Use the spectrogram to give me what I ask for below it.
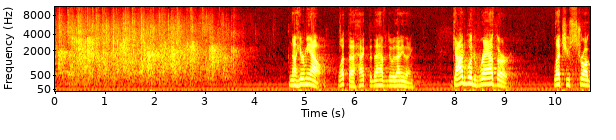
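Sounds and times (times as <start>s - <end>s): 
crowd applauding: 0.0s - 4.0s
speech: 4.7s - 7.3s, 8.0s - 9.2s, 10.0s - 10.6s.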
